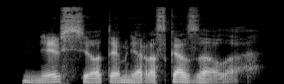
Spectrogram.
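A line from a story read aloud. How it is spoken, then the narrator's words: Through gritted teeth. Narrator (Russian): процедил Легба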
